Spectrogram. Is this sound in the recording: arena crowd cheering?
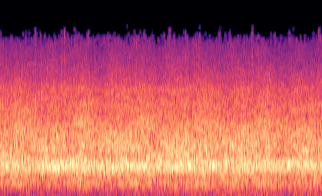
yes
